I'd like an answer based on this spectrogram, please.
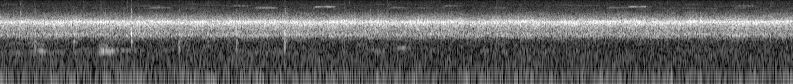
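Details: Rainy-season pond chorus of many frogs drawn to newly filled water after hiding or hibernating; a steady, thick high-pitched drone throughout, dotted with brief thin whistled notes and occasional low clicks.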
